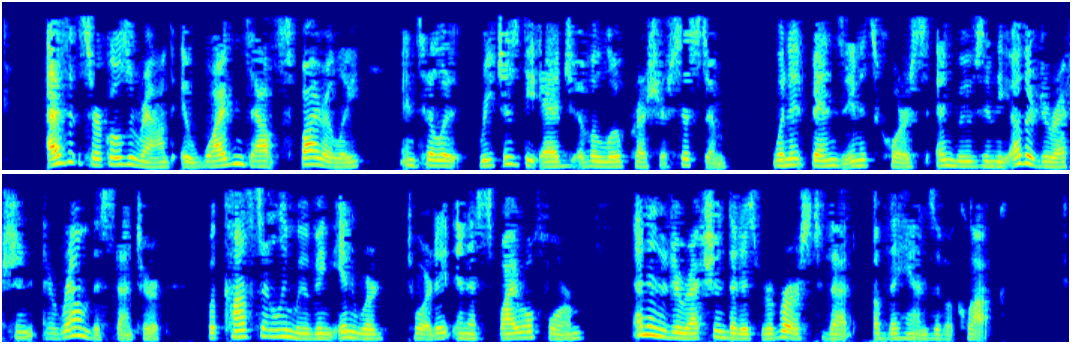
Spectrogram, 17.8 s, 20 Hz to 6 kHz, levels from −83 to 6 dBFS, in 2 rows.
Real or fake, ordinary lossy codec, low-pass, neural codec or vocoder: fake; MP3, 24 kbps; 5.4 kHz; codec, 16 kHz in and 24 kHz out, 2.2 kbps, FireRedTTS-2 codec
